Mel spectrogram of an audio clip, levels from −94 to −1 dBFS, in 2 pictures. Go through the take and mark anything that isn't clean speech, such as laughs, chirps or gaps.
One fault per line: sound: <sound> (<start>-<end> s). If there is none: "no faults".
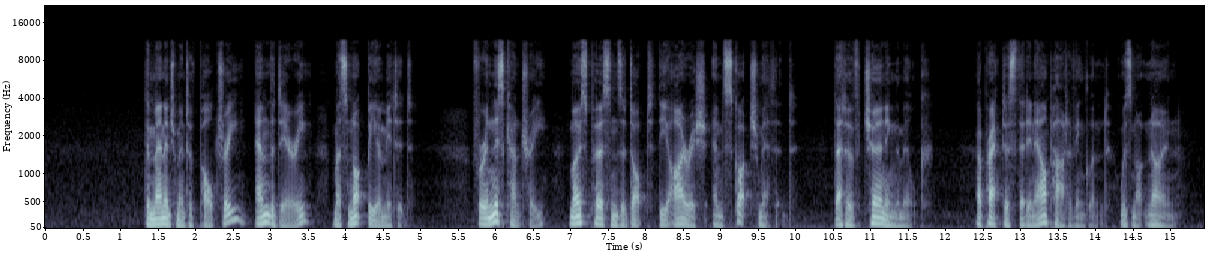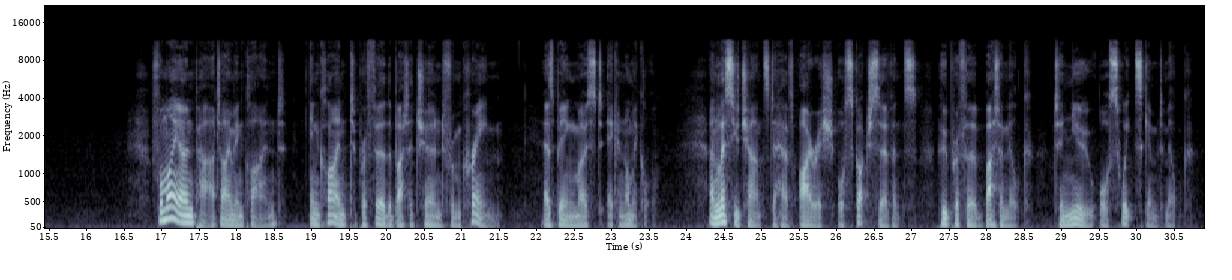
no faults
